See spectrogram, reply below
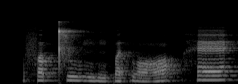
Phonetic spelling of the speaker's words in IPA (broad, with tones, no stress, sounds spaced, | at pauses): f ɐ˨ p̚ t͡s uː˨ ŋ ɪ˨˩ ŋ p ɐ˨˥ t̚ w ɔː˨˥ | h ɛː˥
